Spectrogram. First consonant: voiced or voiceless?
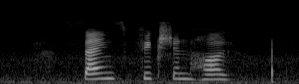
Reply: voiceless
